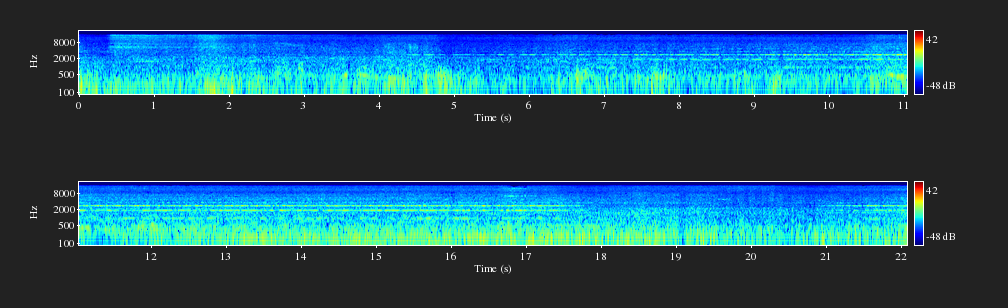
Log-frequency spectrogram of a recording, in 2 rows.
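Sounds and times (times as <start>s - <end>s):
train low rumble: 0.0s - 22.0s
steady high-pitched tones: 4.2s - 18.0s, 20.7s - 22.0s.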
